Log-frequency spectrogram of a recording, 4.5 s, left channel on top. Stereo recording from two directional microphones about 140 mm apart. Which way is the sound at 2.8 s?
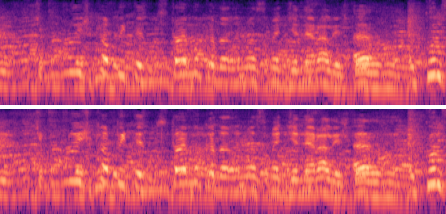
35° left (ahead or behind).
